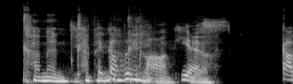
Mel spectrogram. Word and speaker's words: Cubbon: And then I was fascinated by the palace, but also if I'm pronouncing this right, the Kuban Park. Cubbon.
